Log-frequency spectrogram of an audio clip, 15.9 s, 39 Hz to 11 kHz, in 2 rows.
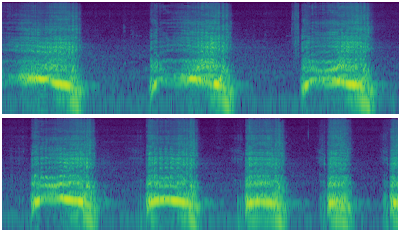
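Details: A full-maned lion about 30 metres away gives a series of deep, powerful, intensely loud roars, each lasting about a second and a half.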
